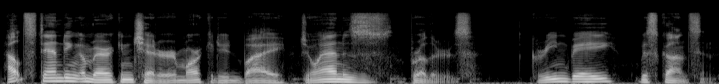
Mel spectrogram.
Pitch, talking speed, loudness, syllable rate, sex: 105 Hz, 85 wpm, -19 LUFS, 3.7 syllables/s, male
